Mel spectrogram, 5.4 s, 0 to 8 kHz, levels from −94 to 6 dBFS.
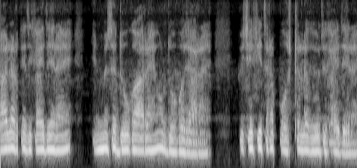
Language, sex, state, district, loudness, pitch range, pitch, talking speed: Hindi, female, Bihar, Araria, -15 LUFS, 175-230 Hz, 220 Hz, 300 wpm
